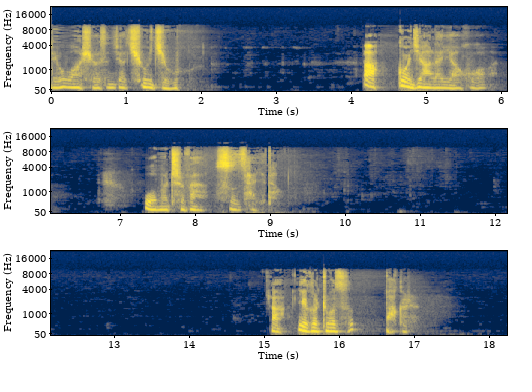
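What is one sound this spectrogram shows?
An elderly man speaks calmly and warmly into a close microphone, in short phrases with long pauses.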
